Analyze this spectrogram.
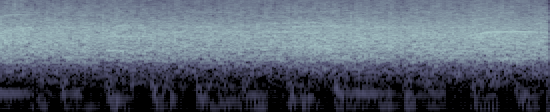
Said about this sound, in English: Wow, that's some big time applause there.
